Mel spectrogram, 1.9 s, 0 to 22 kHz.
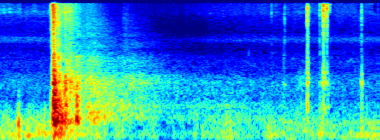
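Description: An old Herters .22 rifle fires one sharp, crisp shot, followed by a fainter pair of quick clicks or knocks a moment later, with quiet outdoor air in between.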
